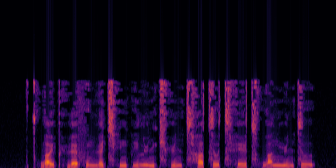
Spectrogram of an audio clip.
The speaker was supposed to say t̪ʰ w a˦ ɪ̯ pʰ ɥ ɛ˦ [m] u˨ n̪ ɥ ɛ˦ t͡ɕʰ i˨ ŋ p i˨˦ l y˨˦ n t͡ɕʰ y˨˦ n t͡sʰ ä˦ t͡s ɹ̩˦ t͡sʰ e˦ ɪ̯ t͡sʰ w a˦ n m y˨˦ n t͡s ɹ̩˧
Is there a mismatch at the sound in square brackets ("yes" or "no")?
yes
